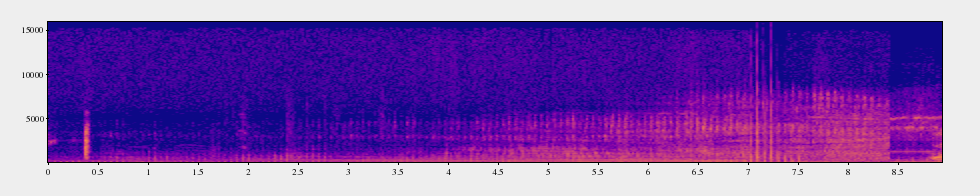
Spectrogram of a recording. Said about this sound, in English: We're going to put the chopper down beside them.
